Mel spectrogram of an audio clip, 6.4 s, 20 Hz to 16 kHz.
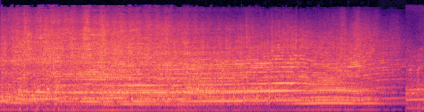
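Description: JSB1000 superbikes' 1000 cc four-stroke engines running at high revs as they pass through a corner, the engine pitch gliding slowly down. The sound fades out near the end.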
